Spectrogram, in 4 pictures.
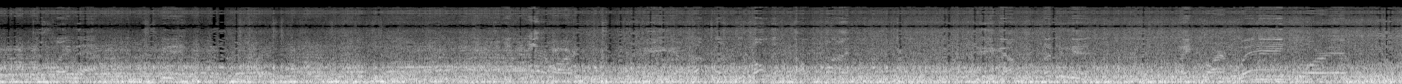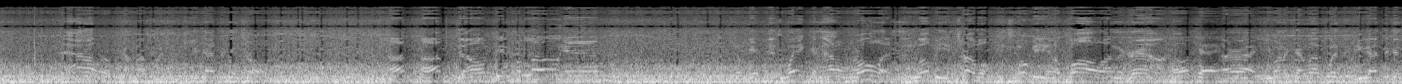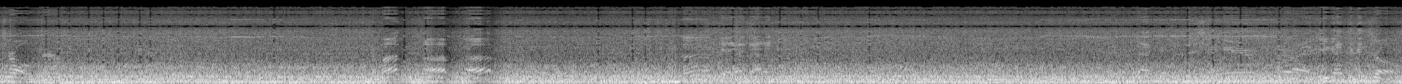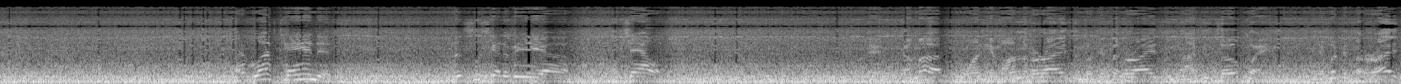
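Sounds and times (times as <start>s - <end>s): air rushing in glider cockpit: 0.0s - 56.0s.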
